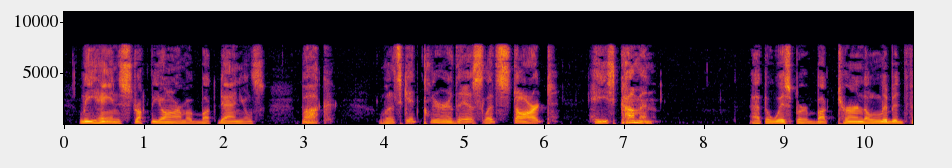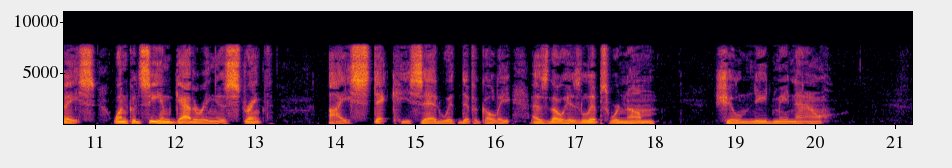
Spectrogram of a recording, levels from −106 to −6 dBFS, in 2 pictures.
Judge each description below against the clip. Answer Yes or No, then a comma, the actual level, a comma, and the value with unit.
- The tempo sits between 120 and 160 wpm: Yes, average, 140 wpm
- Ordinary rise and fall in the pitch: Yes, average, 4.1 semitones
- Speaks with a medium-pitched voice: No, low, 110 Hz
